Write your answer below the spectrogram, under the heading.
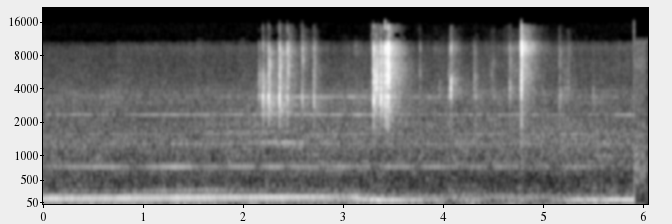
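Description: Scattered plastic clicks and rattles from a wire harness being worked into corrugated split-loom tubing by hand, over a steady low hum that drops in pitch about halfway and cuts off just before the end.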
